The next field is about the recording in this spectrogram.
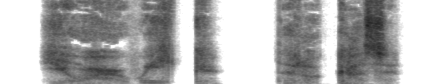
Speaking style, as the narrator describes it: came the whisper from his emerald-eyed Fulgia

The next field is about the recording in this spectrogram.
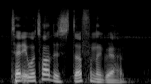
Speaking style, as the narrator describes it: I asked him

